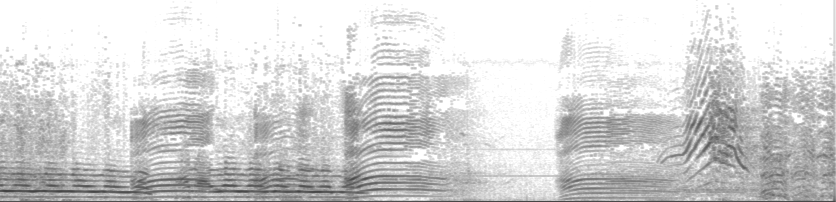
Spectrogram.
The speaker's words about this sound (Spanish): Me gustó. Era un gato en celo.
